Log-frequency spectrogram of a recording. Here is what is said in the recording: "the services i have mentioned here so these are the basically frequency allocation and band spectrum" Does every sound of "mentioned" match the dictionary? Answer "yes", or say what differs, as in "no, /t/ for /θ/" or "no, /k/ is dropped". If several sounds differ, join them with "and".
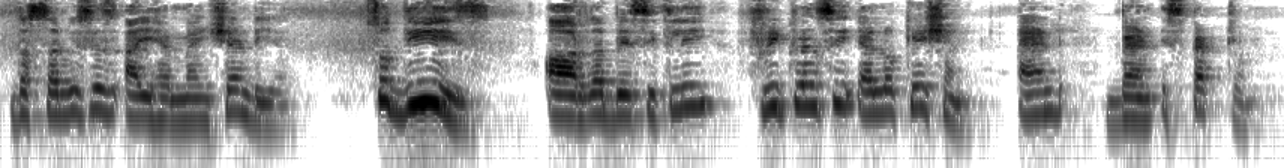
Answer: yes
